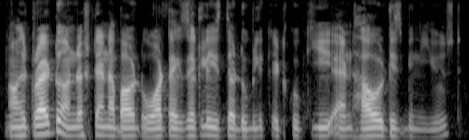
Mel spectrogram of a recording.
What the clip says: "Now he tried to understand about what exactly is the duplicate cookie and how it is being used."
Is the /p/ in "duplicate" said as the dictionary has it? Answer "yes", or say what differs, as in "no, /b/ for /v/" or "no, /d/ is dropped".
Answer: no, /b/ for /p/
